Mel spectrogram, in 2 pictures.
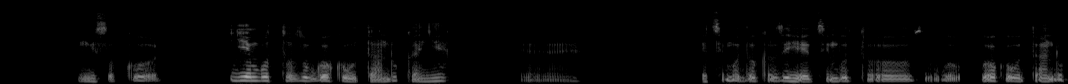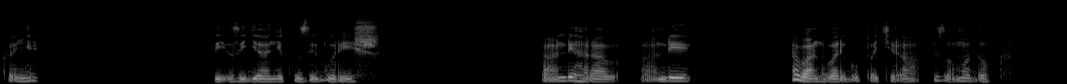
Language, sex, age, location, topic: Kinyarwanda, male, 25-35, Musanze, government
